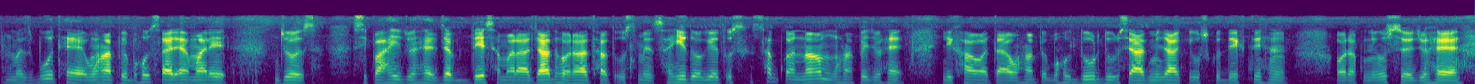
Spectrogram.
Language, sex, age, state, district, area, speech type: Urdu, male, 18-30, Bihar, Darbhanga, rural, spontaneous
